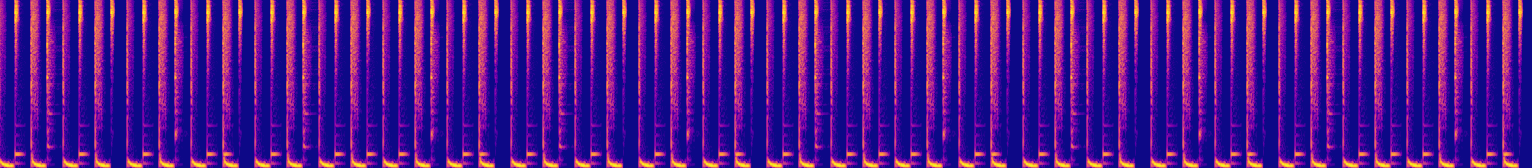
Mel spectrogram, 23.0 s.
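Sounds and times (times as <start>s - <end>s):
house beat at 125 BPM: 0.0s - 22.9s.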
